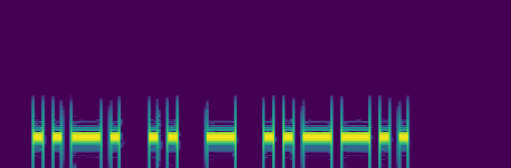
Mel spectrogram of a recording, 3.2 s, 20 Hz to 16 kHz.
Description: Morse code, heard as a keyed tone, about 20 wpm, 700 Hz. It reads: FIT?
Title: Sentences from Top 800 Words 20wpm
